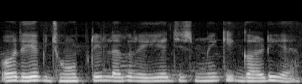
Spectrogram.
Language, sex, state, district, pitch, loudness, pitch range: Hindi, male, Uttar Pradesh, Saharanpur, 170 Hz, -14 LUFS, 160-175 Hz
